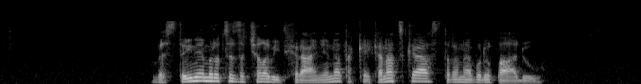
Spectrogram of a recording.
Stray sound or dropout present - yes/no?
no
